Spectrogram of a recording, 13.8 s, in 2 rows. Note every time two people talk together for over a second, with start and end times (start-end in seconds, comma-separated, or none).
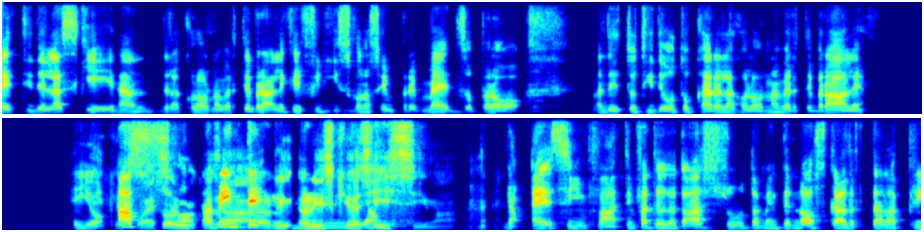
7.5-9.8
